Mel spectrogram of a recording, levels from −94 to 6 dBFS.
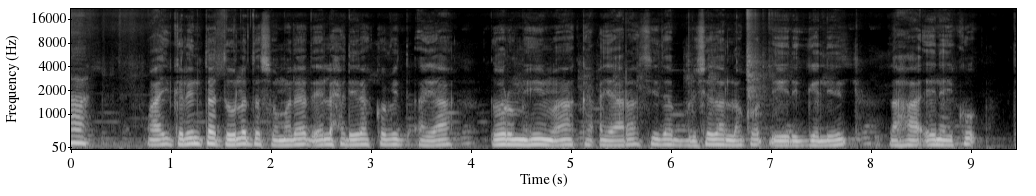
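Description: Speech recording with no audible technical fault at any point in the signal.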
